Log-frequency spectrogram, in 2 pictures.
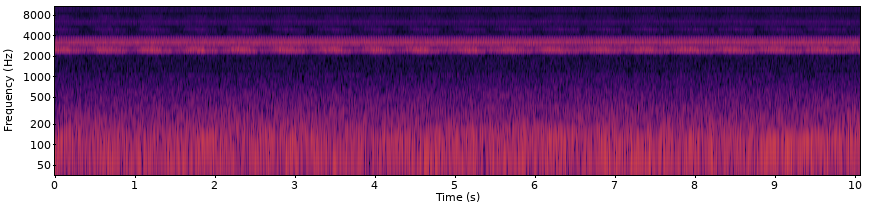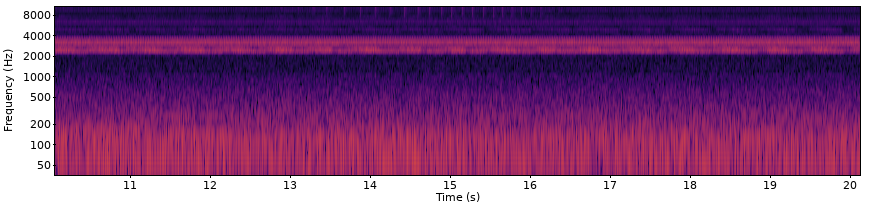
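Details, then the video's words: Nighttime summer chorus at Chautauqua in Boulder, Colorado, where Snowy Tree Crickets and Four-spotted Tree Crickets trill in steady high pulses; a burst of rapid, very high katydid ticks appears late, over a faint low hum. "Nighttime crickets"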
